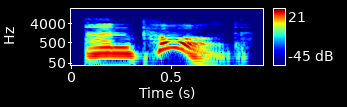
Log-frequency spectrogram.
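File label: "unpolled", British English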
